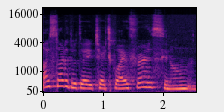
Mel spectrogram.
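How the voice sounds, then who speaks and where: A woman with a Maltese accent talks at a fairly quick pace in a medium pitch. Audible room echo and noticeable background noise surround her. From Malta. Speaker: singing teacher. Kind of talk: interview. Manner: hesitant, many fillers.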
